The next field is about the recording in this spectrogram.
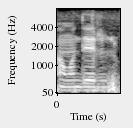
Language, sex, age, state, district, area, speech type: Bengali, male, 18-30, West Bengal, Birbhum, urban, spontaneous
